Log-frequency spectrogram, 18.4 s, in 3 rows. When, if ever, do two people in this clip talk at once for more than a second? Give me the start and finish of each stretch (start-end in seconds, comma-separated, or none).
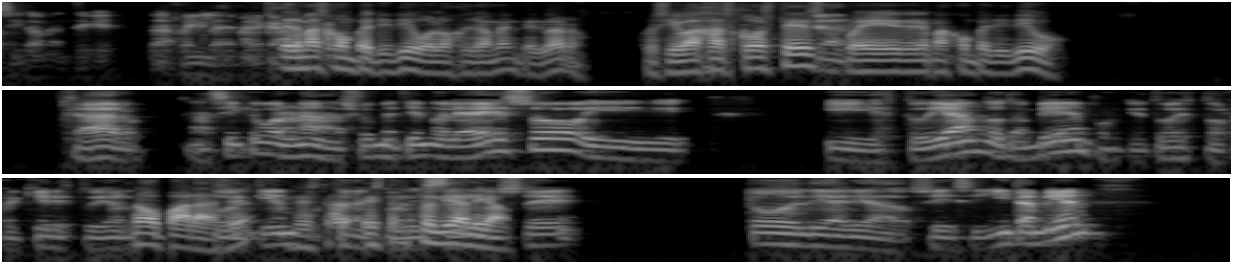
12.9-14.9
